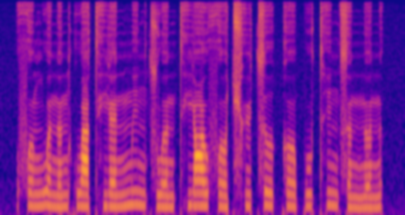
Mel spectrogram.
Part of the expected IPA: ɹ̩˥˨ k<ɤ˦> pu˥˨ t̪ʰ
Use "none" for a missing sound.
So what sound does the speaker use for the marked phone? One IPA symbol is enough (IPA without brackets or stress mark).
ɤ˥˨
